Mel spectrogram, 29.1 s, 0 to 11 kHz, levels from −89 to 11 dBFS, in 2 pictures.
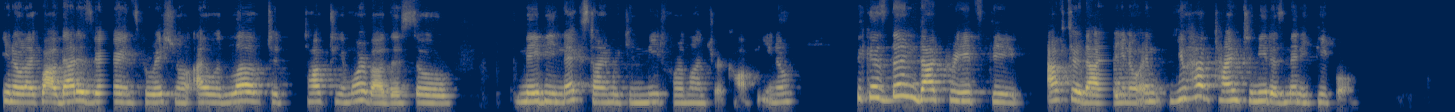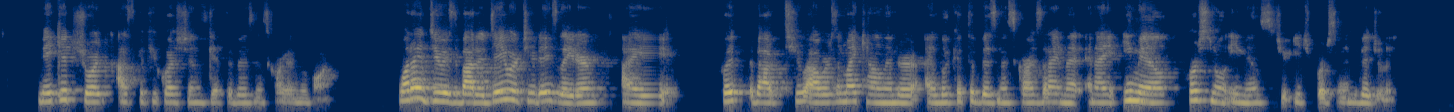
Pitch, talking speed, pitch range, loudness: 210 Hz, 205 wpm, 195-230 Hz, -22 LUFS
